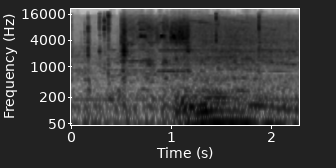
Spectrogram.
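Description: A 2017 Honda Accord EX-L 2.4-liter four-cylinder engine starts by push button with a brief cranking whir, then settles into a steady low idle rumble.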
